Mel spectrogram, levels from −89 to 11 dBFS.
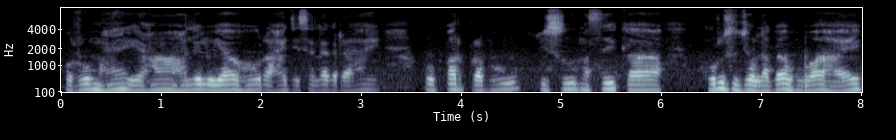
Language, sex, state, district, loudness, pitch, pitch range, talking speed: Hindi, male, Chhattisgarh, Balrampur, -21 LUFS, 140 Hz, 135-150 Hz, 155 wpm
